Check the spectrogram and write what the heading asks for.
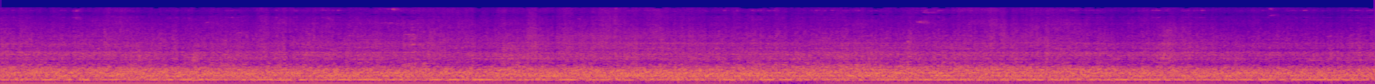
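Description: Loaded freight hopper wagons rolling past close by: a steady, loud rumble of steel wheels on the rails with an even low hum underneath.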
